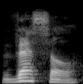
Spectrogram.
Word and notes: vessel: American English

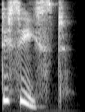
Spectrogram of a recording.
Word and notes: deceased: British English

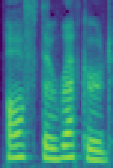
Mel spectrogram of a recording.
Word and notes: off the record: British English

